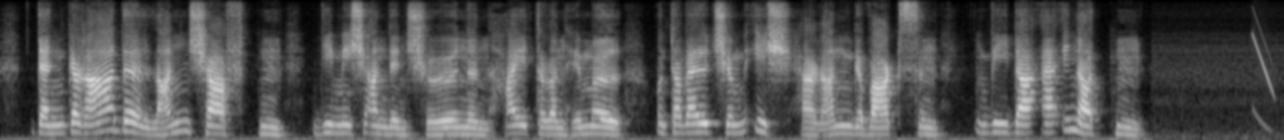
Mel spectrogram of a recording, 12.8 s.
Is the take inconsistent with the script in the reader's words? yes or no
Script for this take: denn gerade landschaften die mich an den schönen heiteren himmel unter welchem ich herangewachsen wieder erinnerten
no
